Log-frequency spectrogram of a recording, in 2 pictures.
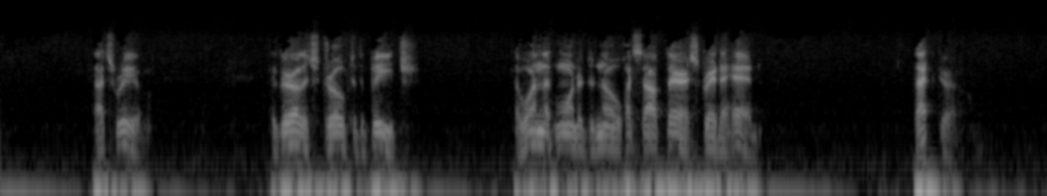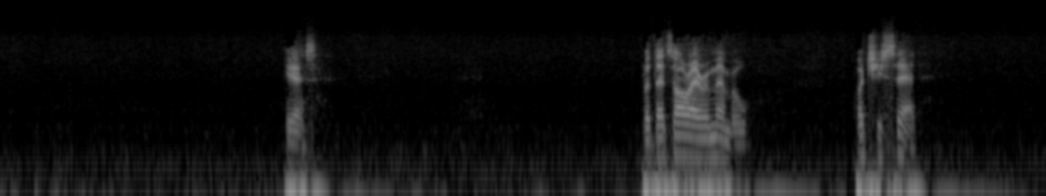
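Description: A young man speaks calmly nearby, in short phrases with pauses.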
